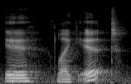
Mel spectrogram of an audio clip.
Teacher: the placement difference is that um I is high and front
